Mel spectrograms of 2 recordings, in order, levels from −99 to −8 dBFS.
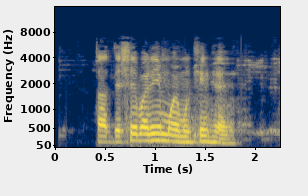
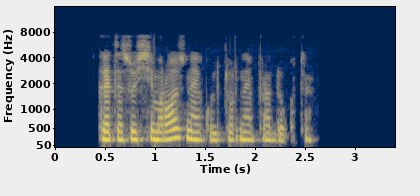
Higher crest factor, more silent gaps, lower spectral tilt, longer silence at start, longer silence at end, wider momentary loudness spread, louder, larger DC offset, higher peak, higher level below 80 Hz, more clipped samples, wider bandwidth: about the same, 14 dB vs 18 dB; neither; about the same, -7.5 dB/octave vs -6.5 dB/octave; about the same, 0.4 s vs 0.45 s; second, 0.05 s vs 0.85 s; second, 8 LU vs 15 LU; first, -13 LUFS vs -20 LUFS; neither; about the same, -2 dBFS vs -4 dBFS; first, -54 dBFS vs -60 dBFS; neither; second, 6.6 kHz vs 7.6 kHz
